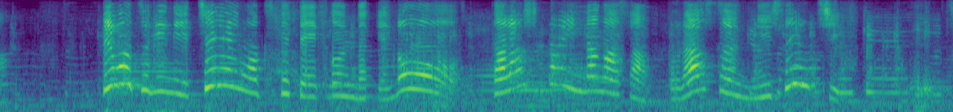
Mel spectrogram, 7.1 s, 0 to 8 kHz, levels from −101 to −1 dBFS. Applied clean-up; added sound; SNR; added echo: neural separator model SepFormer DNS4.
